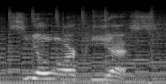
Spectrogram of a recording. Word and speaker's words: Corps: C-O-R-P-S. Yes, Corps. You're not usually supposed to pronounce the P.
